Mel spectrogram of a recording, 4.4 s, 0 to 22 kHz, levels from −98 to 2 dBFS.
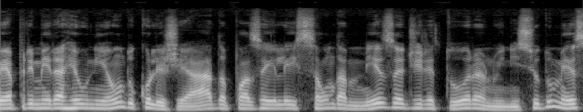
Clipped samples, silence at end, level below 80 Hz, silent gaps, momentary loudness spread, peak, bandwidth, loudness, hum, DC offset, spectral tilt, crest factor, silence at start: under 0.1%; 0 s; -68 dBFS; none; 4 LU; -4 dBFS; 15 kHz; -23 LUFS; none; under 0.1%; -5.5 dB/octave; 18 dB; 0 s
